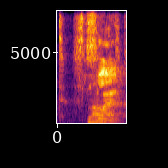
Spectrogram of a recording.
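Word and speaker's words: Sláinte: You were saying Clanking or it. slanging? Slant. There you go.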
